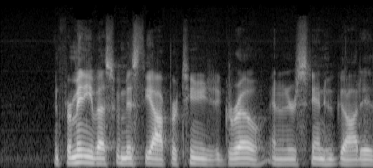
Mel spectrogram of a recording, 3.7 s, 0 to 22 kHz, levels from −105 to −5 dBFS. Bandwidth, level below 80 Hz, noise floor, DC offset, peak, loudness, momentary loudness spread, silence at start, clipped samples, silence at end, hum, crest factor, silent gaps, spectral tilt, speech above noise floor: 12 kHz; -82 dBFS; -73 dBFS; under 0.1%; -8 dBFS; -30 LUFS; 11 LU; 0.55 s; under 0.1%; 0 s; none; 22 dB; none; -6 dB/octave; 43 dB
